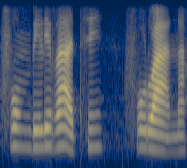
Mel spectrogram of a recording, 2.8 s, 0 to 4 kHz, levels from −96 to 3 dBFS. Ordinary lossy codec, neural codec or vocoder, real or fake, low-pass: none; none; real; 3.6 kHz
